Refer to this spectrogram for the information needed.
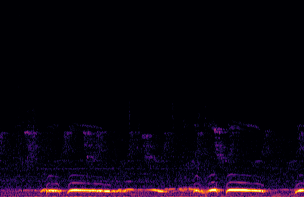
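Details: Spotted dove in breeding condition giving its cooing: soft, low, hollow coos in a phrase of several drawn-out notes, each swelling and sliding slightly, repeated twice with a short gap.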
